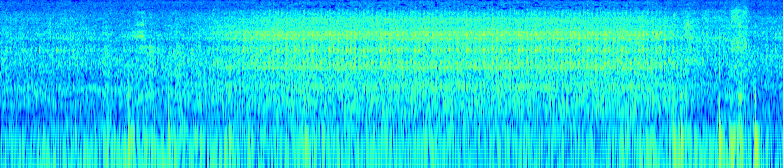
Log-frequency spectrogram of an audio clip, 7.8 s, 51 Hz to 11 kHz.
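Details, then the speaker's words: 2012 BMW 328i F30 at idle, heard from the front of the car: busy, clattery diesel-like idle with fine even ticking over the engine hum; owner says many 328i's make this sound, apparently normal. "My car sounds like a fucking diesel."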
